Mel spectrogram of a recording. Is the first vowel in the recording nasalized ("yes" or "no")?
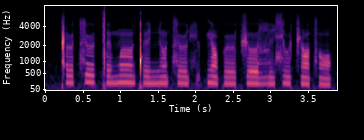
no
